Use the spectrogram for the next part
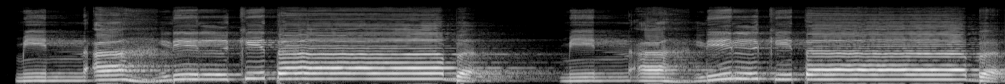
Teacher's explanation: Perhatikan contoh di sini ada nun sukun jumpa dengan hamzah. Hamzah termasuk huruf delapan yang tidak boleh berdengung.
